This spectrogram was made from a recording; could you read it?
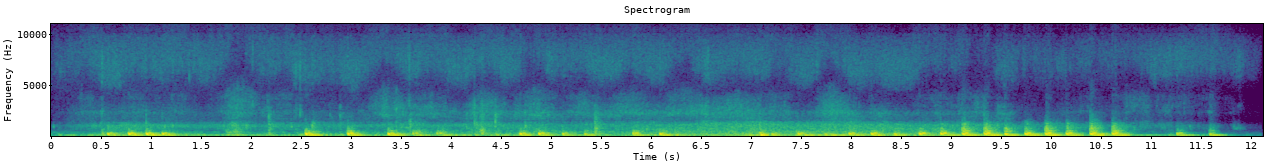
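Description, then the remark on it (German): An original BBC recording of unexplained knocking: dull, irregular knocking repeats throughout, many low thuds coming in uneven clusters with short pauses between, over a steady background hiss. No one speaks. “Das sind Originalaufnahmen des Geräuschs, die die BBC später aufgenommen hat.”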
